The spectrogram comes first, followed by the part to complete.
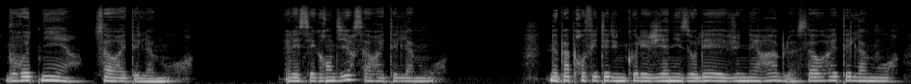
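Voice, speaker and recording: A woman reading an audiobook, voicing a calm, cold-spoken man in a hoarse, flat whisper, as whispered role-play. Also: sits low, a little fast. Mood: lecturing. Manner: flat, even, unbothered delivery.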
